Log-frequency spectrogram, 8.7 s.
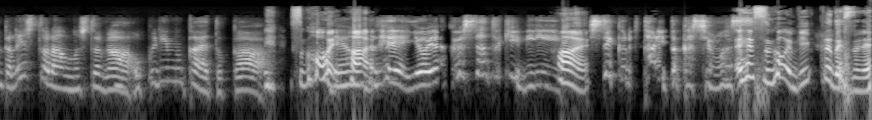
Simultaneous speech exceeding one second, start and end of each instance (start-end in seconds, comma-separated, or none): none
